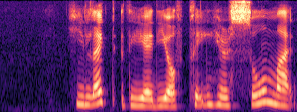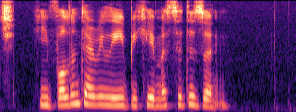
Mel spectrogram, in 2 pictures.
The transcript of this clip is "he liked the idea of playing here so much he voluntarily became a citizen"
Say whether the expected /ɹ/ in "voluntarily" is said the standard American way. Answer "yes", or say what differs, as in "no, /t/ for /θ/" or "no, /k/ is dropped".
yes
